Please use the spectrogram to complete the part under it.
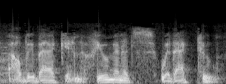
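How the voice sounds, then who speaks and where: A man hosting a 1980s radio drama, narrating in a measured, musing, theatrical way. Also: low-pitched, background noise. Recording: dull old radio recording, loud music.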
